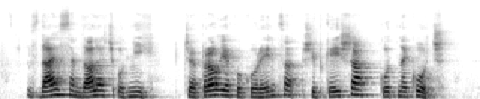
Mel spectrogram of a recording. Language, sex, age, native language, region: Slovenian, female, 50-59, Slovenian, Drava region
